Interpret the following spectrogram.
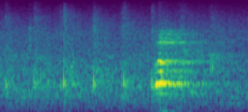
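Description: Badminton hall between rallies: light taps about three a second, then a loud, brief, steady squeal near the end, typical of a court shoe squeaking on the synthetic court floor.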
